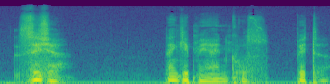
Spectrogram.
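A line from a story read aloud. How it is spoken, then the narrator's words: Whispered request. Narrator (German): forderte Martha ihn flüsternd auf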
